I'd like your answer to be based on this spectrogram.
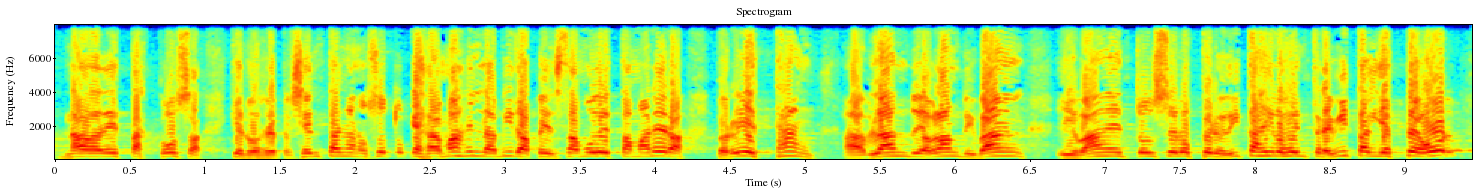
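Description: Male preacher, high-pitched, impassioned sermon delivery, builds to emphatic peaks. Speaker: pastor.

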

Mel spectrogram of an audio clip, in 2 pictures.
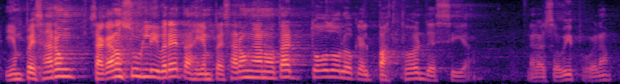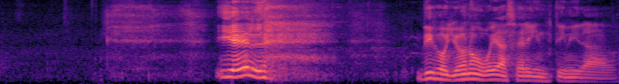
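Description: A man preaching to his congregation. His voice is lively, swooping up and down as he tells stories theatrically. The tone is bright and forceful. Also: a little high. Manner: animated, theatrical storytelling. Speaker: pastor. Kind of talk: sermon storytelling.

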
